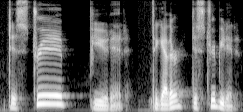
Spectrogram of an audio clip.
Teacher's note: Put the stress on the second syllable only.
